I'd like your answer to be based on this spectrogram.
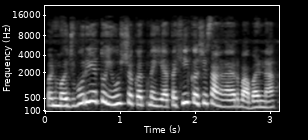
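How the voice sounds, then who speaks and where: A woman recapping a soap episode in a lively storytelling voice that sits a little high. She talks casually. Her delivery moves the story along without pausing to comment. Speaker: serial episode reviewer.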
